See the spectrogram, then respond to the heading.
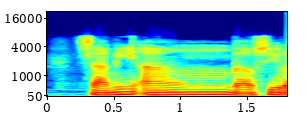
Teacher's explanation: bunyi Nun matinya berubah menjadi mim mati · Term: iqlab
